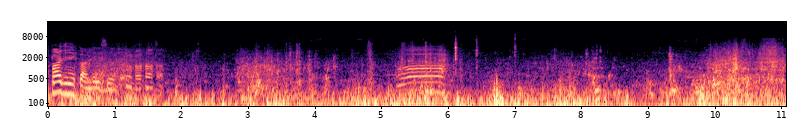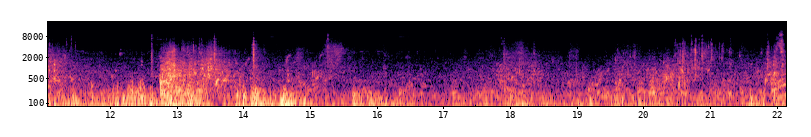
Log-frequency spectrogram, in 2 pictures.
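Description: A man talks nearby in a casual voice.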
